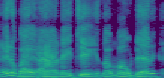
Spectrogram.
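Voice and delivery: high mocking kid voice; son's voice. Son telling his father nobody irons jeans, high mock voice. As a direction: pipe it up like a know-it-all son. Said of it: "they say".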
